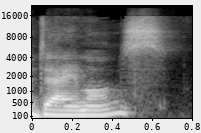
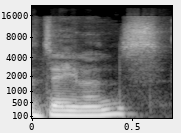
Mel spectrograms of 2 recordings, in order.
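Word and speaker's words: Dæmons: Next up, we have the Dmons or the Demons, however you like to pronounce it. I like to say Dmons cuz it sounds cooler to say.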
